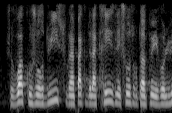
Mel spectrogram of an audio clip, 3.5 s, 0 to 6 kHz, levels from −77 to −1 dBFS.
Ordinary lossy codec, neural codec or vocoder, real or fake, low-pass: none; none; real; 5.4 kHz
